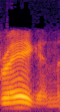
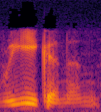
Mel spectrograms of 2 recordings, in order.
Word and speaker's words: Reagan: Much as people used to do with Ronald Reagan, they would pronounce it Regan, and knowing that that would drive Reagan intimates crazy, although he couldn't care less himself.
